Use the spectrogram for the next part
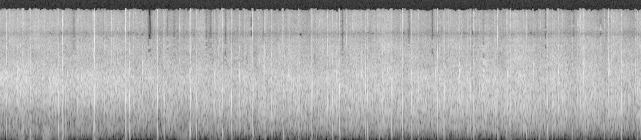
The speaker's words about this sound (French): Applaudissements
